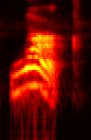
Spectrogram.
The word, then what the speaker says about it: work: The word is work. You may repeat work. Work. Yes. Work. Work. Yes. Work. Walk. Work. Okay. Walk. Very good. Yeah. So pengucapan K-nya harus jelas ya, kentara ya. Hard K.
